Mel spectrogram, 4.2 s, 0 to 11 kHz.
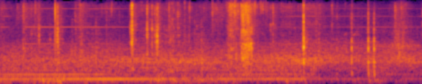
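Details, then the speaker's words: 2011 Audi Q5 2.0T, 88,000 miles, timing chain believed to have jumped out of time (suspected bent valves): the starter spins the engine fast and evenly, ring-ring, with no compression pulses, and it never catches, pointing to lost compression, unconfirmed. "if you'll notice, it went ring, ring, ring, ring, ring, ring, ring, ring, ring. It was a fast spin. It was the rotational noise"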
